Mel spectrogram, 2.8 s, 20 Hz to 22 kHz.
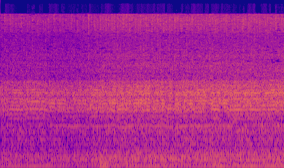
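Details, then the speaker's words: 1989 Jeep Comanche Eliminator 4.0L, AW4, 2WD, cold idle, probably no thermostat; a little uneven idle with a steady high whine riding over it from a complaining power steering pump, likely needing replacement. "And in regards to that I mean it probably doesn't have a thermostat or you can hear that power steering pump complaining"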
